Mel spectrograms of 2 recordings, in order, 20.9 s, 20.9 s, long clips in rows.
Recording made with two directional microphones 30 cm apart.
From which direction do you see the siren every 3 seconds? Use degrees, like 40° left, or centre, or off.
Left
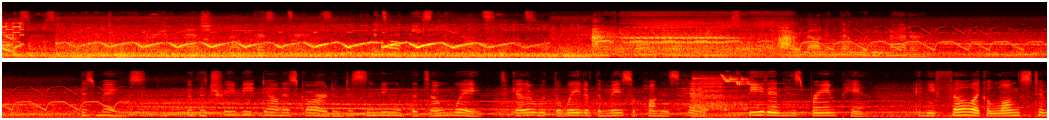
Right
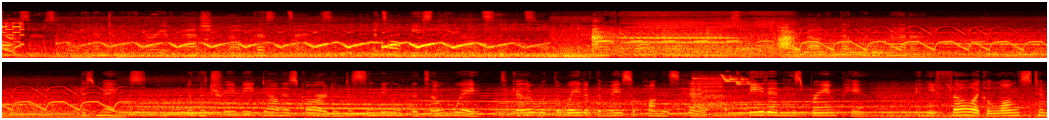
30° left, 10° right, 30° right, 50° right, 60° right, 60° right, 70° right.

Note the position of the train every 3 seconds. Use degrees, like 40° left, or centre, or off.
40° left, 10° left, 20° right, 30° right, 40° right, 50° right, 50° right.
